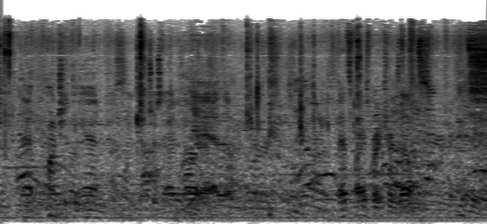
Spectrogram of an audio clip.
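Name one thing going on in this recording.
Playing cards slap and slide on a table.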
